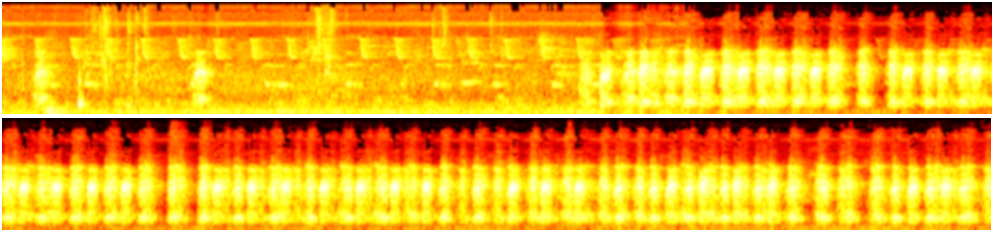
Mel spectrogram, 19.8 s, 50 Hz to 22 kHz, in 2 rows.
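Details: Frog chorus on the morning of 9 May 2022, the year's first rain: after a few seconds of quiet rustling, a loud, dense wall of rapid, pulsing croaks begins and continues without a break, many voices overlapping.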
